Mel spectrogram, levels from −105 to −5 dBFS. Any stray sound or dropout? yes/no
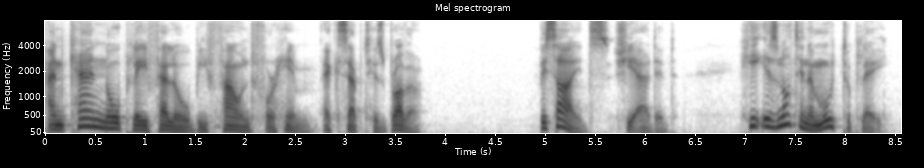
no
